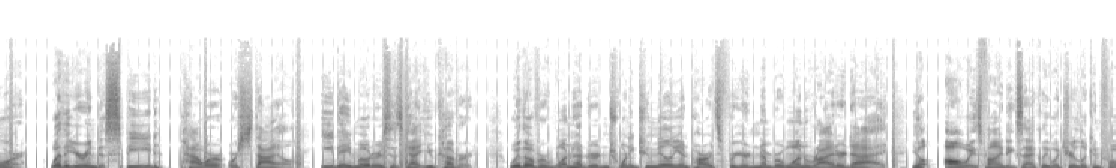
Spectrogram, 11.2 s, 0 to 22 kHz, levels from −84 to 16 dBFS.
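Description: Speech, with Wi-Fi interference running through the whole clip: a steady ticking at about ten per second, sitting roughly 20 dB below the speech. The 102.4 ms spacing matches a nearby Wi-Fi radio's beacon, which the audio circuitry picks up and rectifies into audible clicks.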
